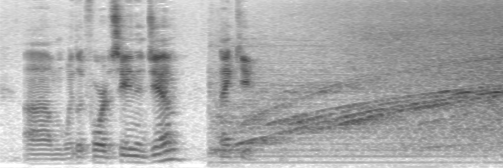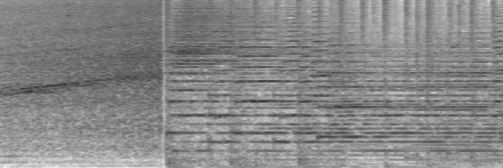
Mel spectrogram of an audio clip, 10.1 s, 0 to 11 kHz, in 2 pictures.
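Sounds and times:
synthesized riser whoosh: 0:02.1 - 0:06.7
music: 0:06.7 - 0:10.0.

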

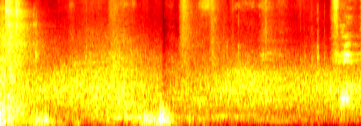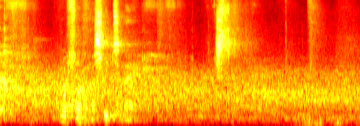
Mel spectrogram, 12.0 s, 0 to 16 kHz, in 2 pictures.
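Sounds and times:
loud bang: 0:00.0 - 0:00.8.

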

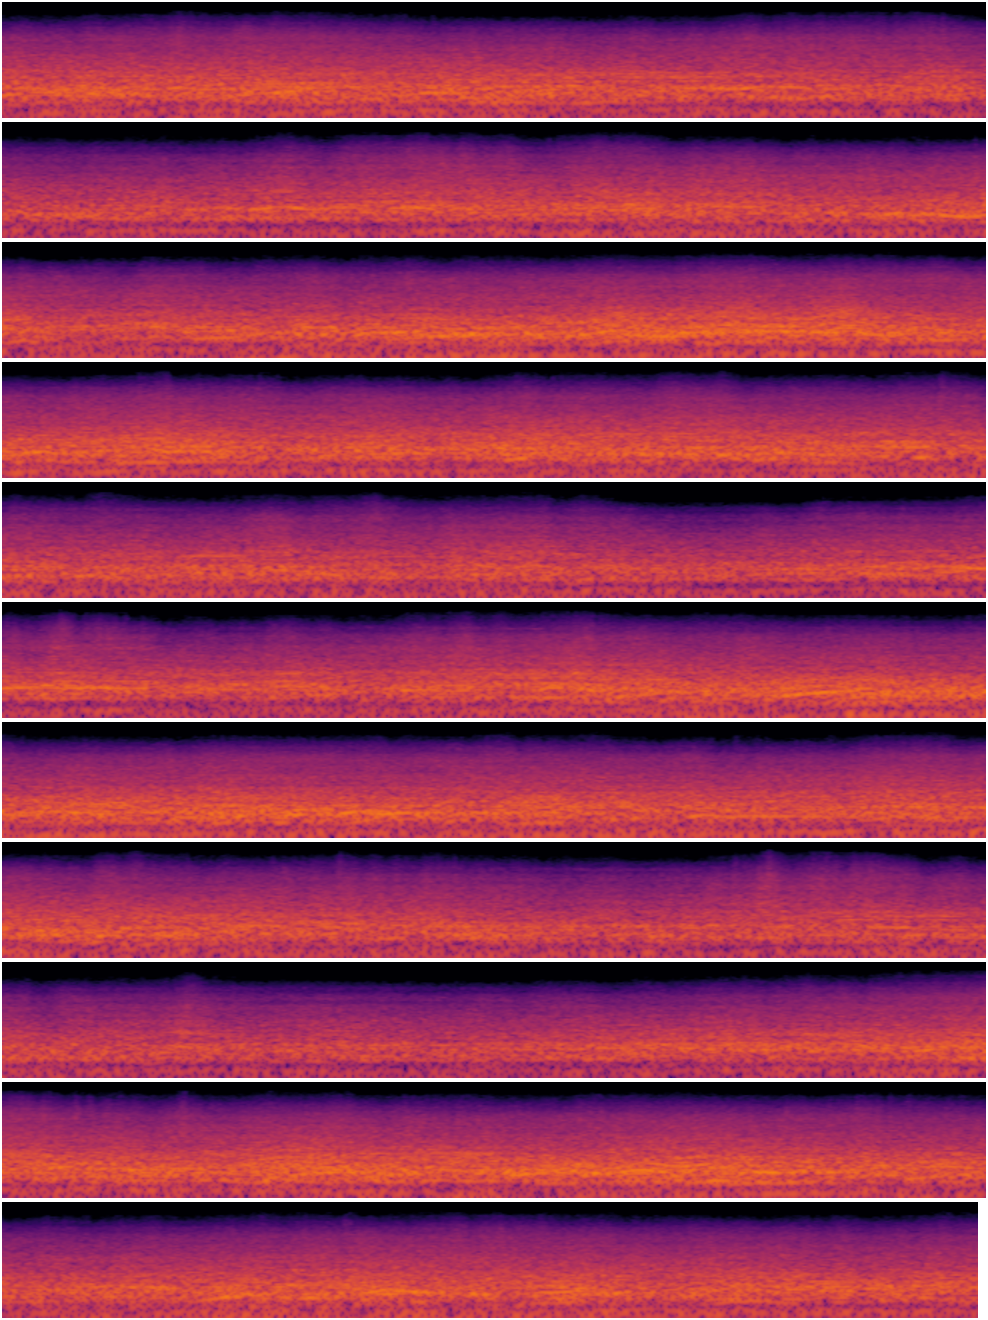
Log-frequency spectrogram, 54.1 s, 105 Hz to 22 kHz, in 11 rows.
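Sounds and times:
race car engines: 0:00.0 - 0:54.0.

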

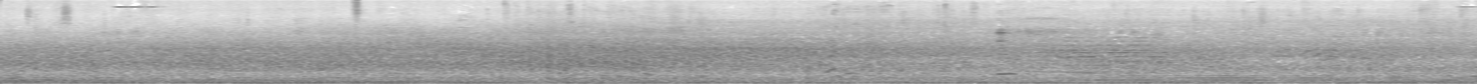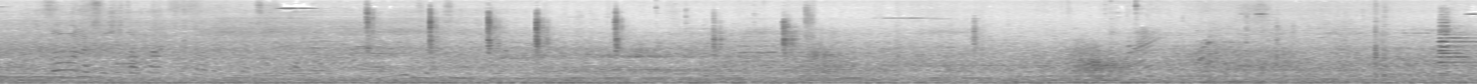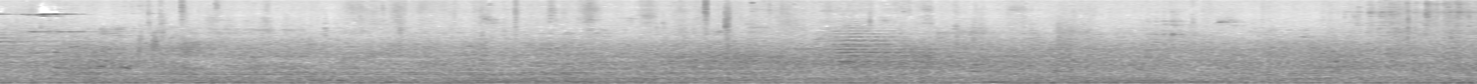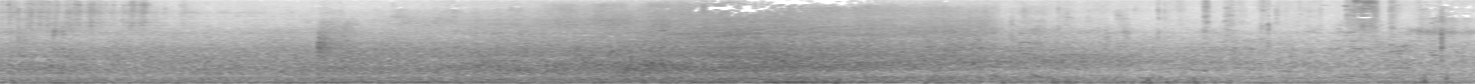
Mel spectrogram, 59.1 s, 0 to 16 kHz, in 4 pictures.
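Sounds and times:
passing cars rumbling: 0:00.0 - 0:59.0
faint voices: 0:05.4 - 0:59.0
car horn toot: 0:29.2 - 0:29.6.

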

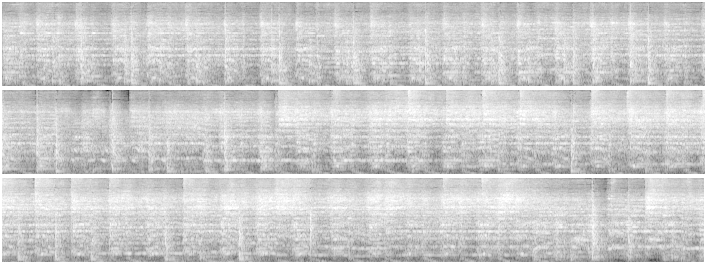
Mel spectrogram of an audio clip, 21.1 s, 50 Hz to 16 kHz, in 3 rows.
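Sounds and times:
backing music with held tones: 0:00.0 - 0:21.0
barrel drum rapid rhythm: 0:00.0 - 0:21.0
cymbals: 0:00.0 - 0:21.0.

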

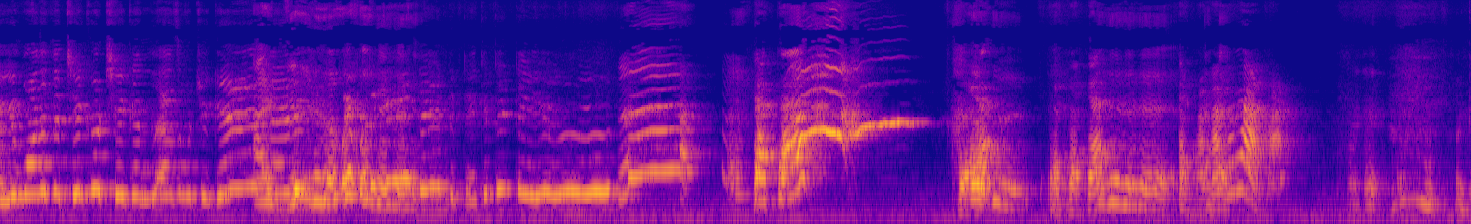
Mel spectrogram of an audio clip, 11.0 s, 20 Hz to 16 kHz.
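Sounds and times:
toddler laughing and squealing: 0:04.7 - 0:07.4.

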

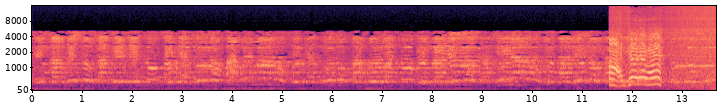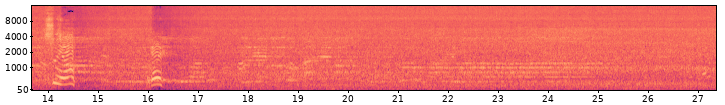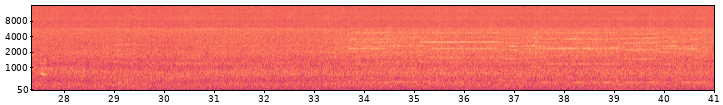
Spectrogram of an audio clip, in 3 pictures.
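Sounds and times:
stream rushing over boulders: 0:11.6 - 0:41.0
faint voices: 0:26.7 - 0:28.1.

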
